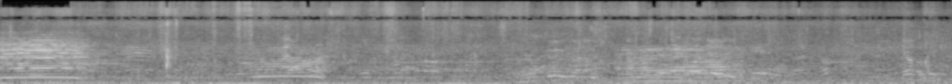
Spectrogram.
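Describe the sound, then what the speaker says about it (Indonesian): A young water buffalo calf lowing several times, close by, with people talking in the background throughout. "Dan ini anak kerbau, guys."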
